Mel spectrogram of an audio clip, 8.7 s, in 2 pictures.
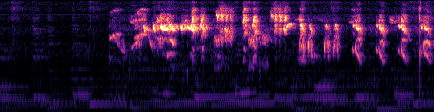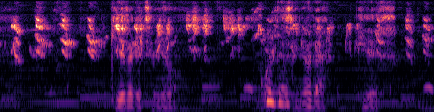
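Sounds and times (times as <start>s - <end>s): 
Eurasian reed warbler song: 0.9s - 8.6s
speech: 5.5s - 6.4s, 7.0s - 8.4s.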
